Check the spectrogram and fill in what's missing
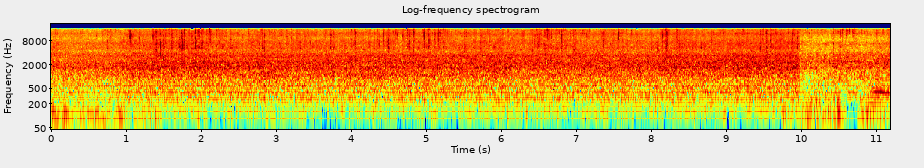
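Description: Heavy thunderstorm rain pours down steadily during a storm where kites were being flown outdoors, a dense, loud, continuous roar of drops with no pauses for the whole stretch.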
